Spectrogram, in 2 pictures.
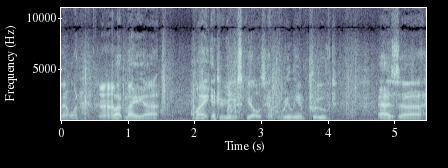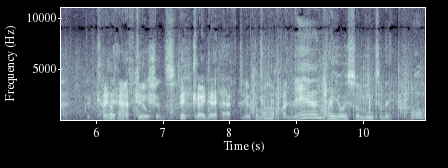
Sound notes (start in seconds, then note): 0.3 Conan grunts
